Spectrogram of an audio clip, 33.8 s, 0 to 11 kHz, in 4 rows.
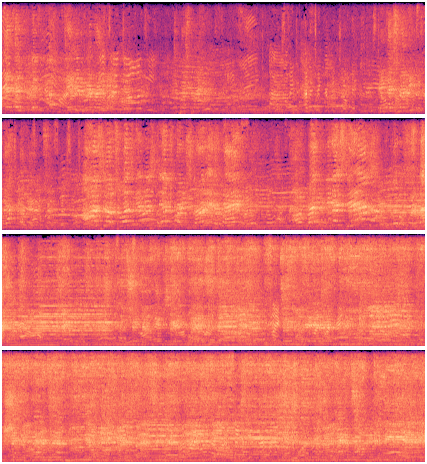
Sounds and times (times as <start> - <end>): Speech: 0.0 - 33.8
Music: 10.7 - 33.8.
